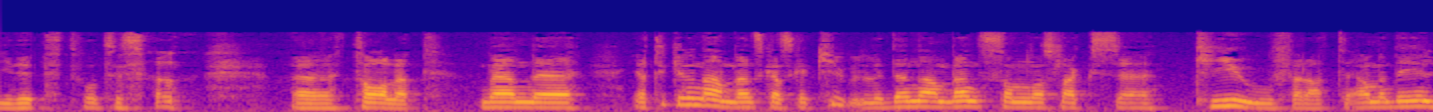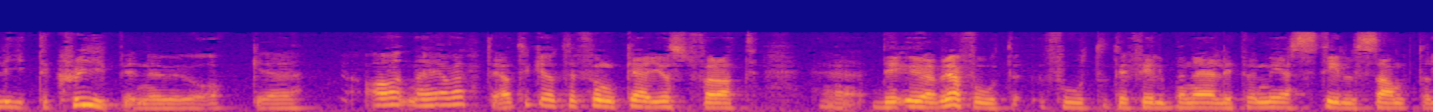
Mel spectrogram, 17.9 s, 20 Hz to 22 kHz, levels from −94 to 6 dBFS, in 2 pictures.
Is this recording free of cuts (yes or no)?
yes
